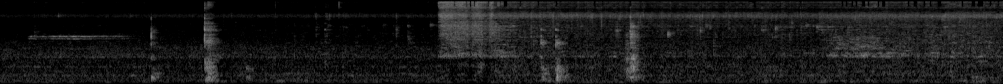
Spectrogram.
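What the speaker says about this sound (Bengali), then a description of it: "এইবার আমি এর মধ্যে যে পেঁয়াজ বাটাটা ছিল সেই পেঁয়াজ বাটাটা দিয়ে দিলাম" Onion paste goes into onions already fried red in a pan for rohu fish kalia, setting off a sudden hissing sizzle that keeps going steadily, with a few sharp clinks of utensils against the pan.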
